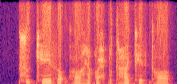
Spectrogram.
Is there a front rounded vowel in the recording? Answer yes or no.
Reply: no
